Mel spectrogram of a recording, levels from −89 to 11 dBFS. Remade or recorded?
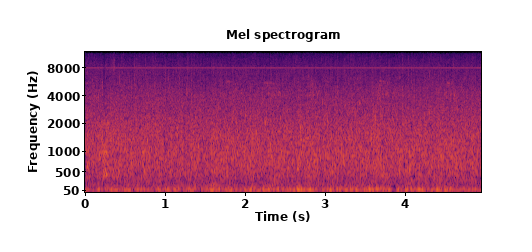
recorded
